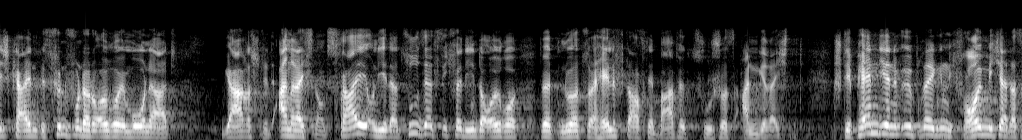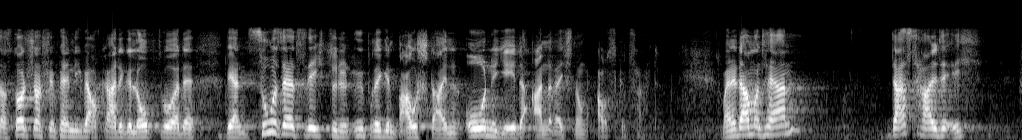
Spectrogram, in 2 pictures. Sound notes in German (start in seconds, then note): none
